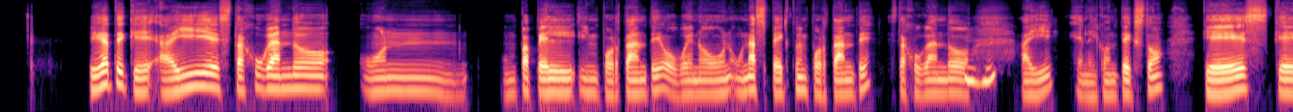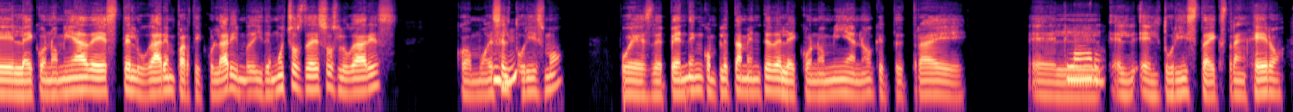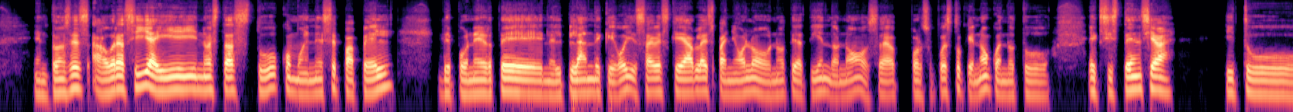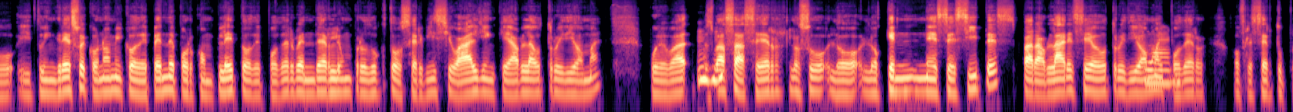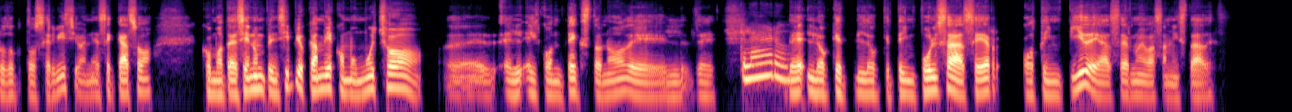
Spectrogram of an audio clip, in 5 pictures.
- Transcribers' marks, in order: other background noise
- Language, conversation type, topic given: Spanish, podcast, ¿Qué barreras impiden que hagamos nuevas amistades?
- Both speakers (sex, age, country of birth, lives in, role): female, 25-29, Mexico, Mexico, host; male, 50-54, Mexico, Mexico, guest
